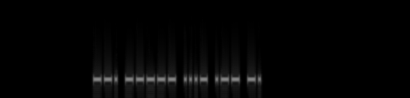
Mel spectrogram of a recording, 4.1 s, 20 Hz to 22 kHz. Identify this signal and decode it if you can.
Morse code, heard as a keyed tone, about 46 wpm, 700 Hz. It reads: G0VWN
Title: DXCC-100 Call Signs - 5 Characters - Repeated 2x - 45wpm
